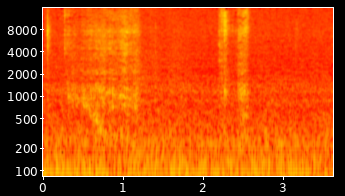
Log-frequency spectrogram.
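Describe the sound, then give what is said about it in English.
Duct tape being pulled off the roll makes a few loud, rasping tearing bursts over a steady, crackling noise bed. “Sorry, I got distracted by duct tape. I just love how it sounds.”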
